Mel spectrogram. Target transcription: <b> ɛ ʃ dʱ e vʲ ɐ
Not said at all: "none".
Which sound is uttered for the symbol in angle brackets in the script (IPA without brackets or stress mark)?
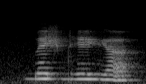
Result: b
